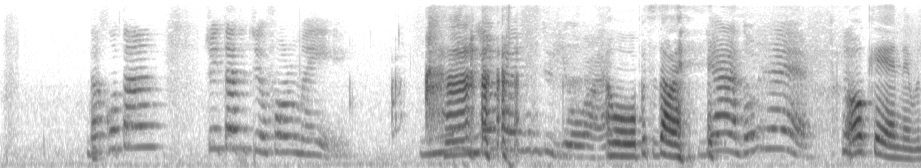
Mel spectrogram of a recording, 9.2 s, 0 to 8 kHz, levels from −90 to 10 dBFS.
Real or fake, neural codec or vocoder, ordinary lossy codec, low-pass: real; none; Opus, 32 kbps; 7.2 kHz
